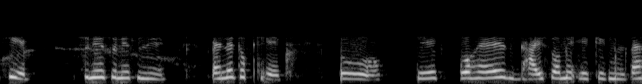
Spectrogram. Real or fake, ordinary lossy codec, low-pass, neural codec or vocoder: fake; none; 3.6 kHz; codec, 16 kHz, 16 kbps, FreqCodec, larger model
